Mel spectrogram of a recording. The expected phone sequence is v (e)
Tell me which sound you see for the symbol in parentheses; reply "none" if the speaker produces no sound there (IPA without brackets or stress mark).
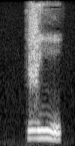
i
